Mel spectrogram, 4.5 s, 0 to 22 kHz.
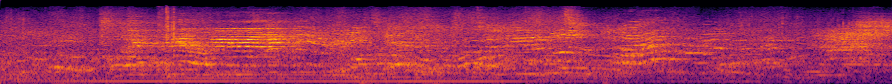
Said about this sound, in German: Normalerweise, wenn ich in die Schule komme, komme gehe ich mit meinen Freunden ein bisschen spielen, bis die Schule anfängt am 9 Uhr. Was machen wir da für Spiele? Wir spielen auf dem Spielplatz, wir rennen umeinander, mit dem plappern.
